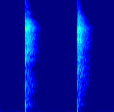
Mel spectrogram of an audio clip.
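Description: Two sharp snapping sounds about a second apart, each dying away quickly.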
